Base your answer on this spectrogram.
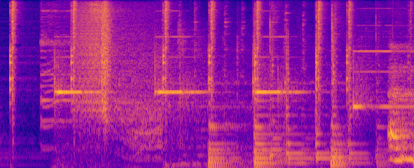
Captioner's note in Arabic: المؤقت يصدر صوتا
